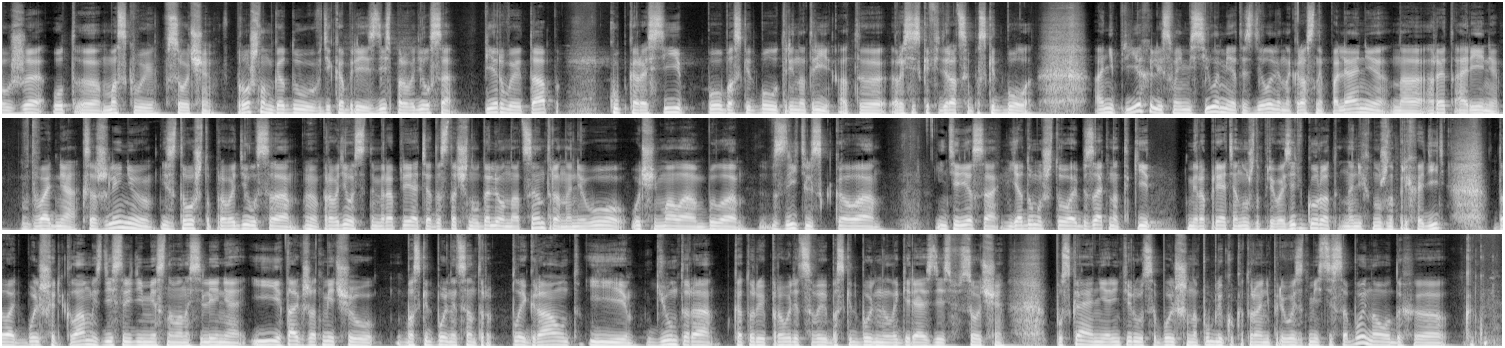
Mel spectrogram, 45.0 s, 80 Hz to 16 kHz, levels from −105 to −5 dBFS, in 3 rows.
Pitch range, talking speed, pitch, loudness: 105-120 Hz, 150 wpm, 110 Hz, -16 LUFS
